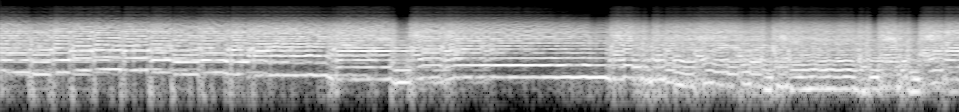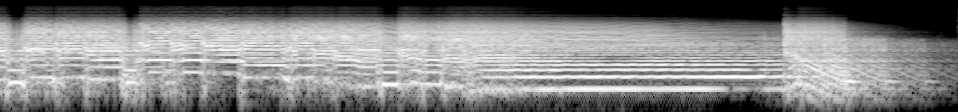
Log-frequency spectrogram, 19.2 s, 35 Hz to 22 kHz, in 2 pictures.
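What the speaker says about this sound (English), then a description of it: "This is a 6505 model in the Fractal with a little bit of delay after the amp." An electric guitar plays a bright, cutting distorted lead through a 6505 amp model in a Fractal unit with delay after the amp, fast sustained notes ringing loud and alone before cutting off at the end.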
